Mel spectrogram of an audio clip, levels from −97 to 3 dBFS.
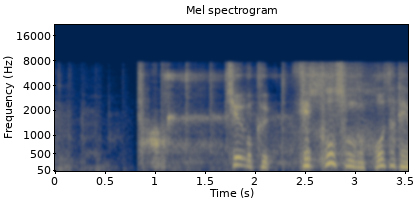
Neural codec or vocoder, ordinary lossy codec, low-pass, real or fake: codec, 16 kHz, 0.8 kbps, ZipCodec; none; none; fake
